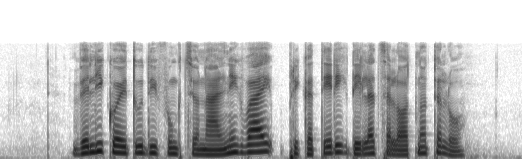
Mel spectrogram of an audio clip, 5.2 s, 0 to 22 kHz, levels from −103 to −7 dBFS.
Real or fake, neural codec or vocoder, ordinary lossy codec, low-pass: real; none; none; 7.2 kHz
